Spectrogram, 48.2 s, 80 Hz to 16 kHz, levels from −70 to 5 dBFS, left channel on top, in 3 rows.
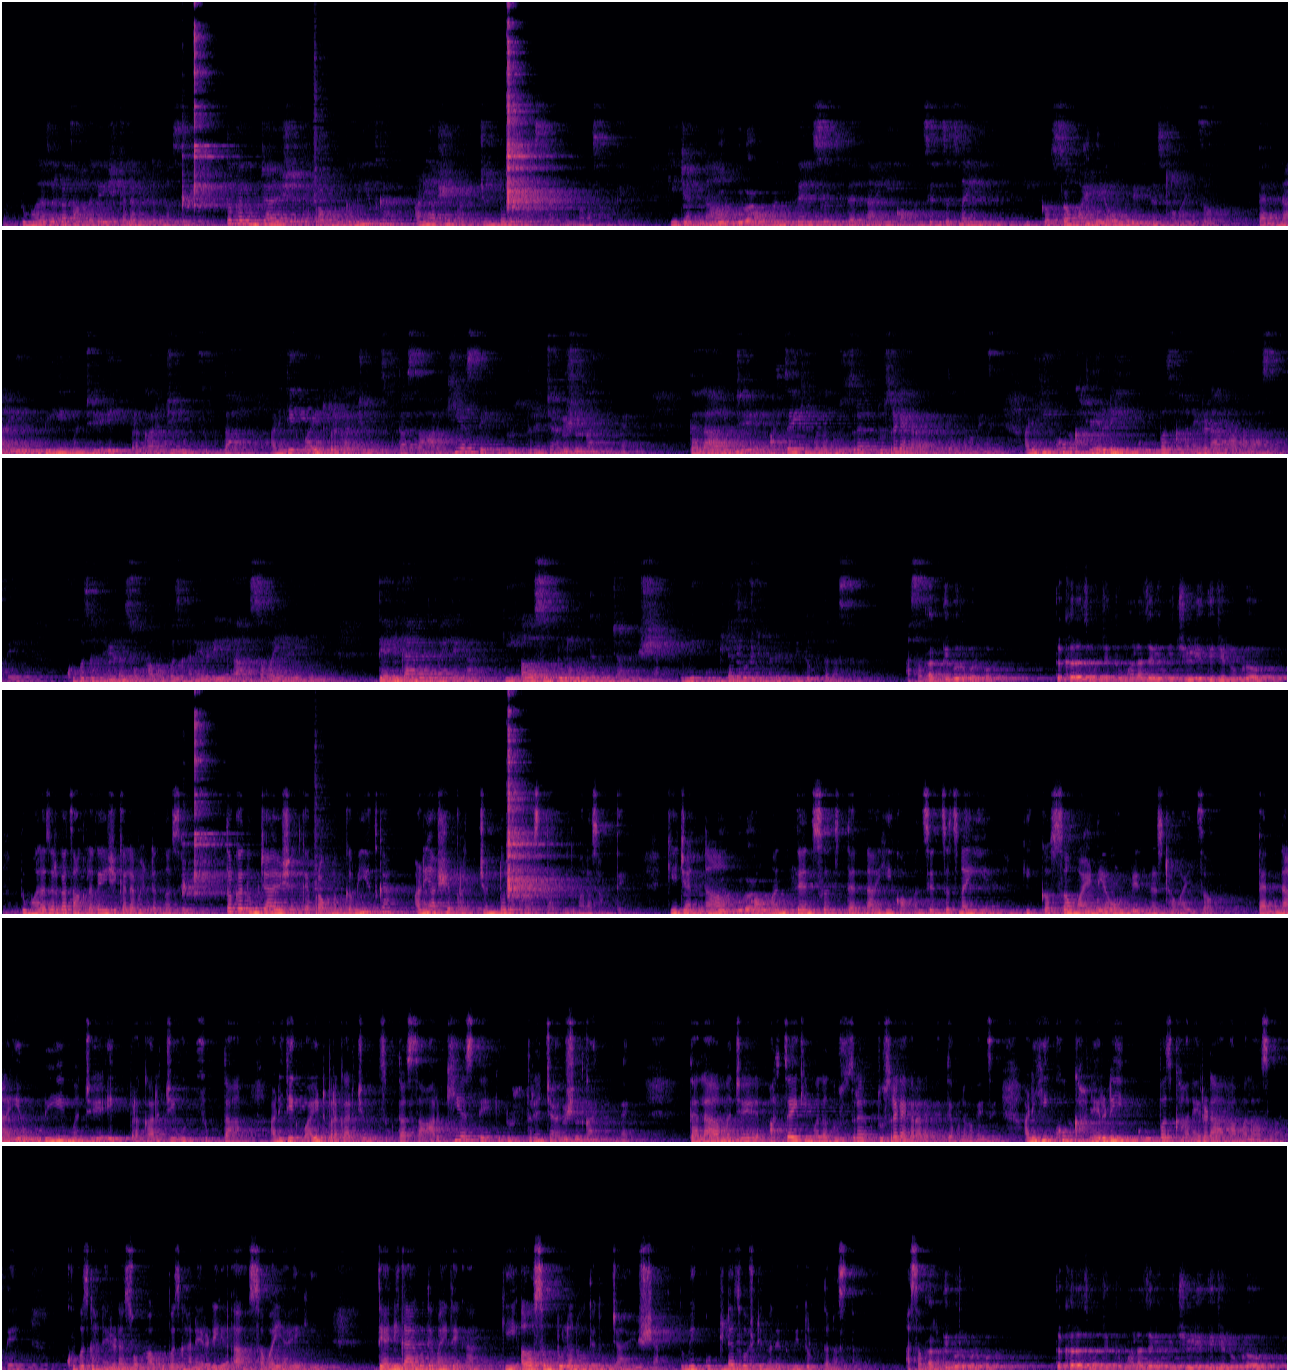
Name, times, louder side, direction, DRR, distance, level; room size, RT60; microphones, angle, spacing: voice 1, 0.2-2.4 2.8-4.9 5.2-7.8 8.1-9.1 9.4-12.4 12.8-15.1 15.7-24.4 24.7-32.7 33.0-38.1 38.4-40.4 40.6-42.7 43.4-43.9, right 3 dB, 80° right, 5 dB, 0.6 m, -31 dB
sound 1, 0.9-8.0, equal, 25° left, 1.2 m, -37 dB
voice 2, 8.5-9.5 13.3-14.0 16.2-16.3 23.1-23.4 25.1-25.4 29.7-30.0 33.5-33.7 36.9-37.1 41.3-41.6 43.7-44.5 45.3-48.1, equal, 5° left, 1 dB, 0.6 m, -31 dB
11.5 x 6.5 x 3.8 m, 2.9 s
head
